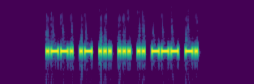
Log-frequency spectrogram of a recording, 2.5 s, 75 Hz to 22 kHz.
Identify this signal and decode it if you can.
Morse code, heard as a keyed tone, about 46 wpm, 700 Hz. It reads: PASSION
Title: Seven Letter Words - 50wpm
